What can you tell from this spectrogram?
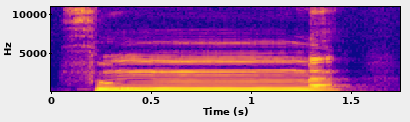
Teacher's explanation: Удержание в назализации в размере 2 огласовок.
